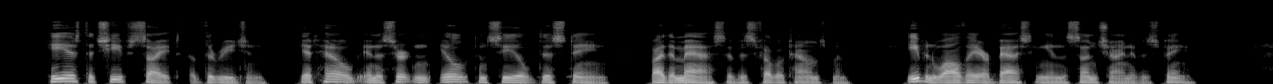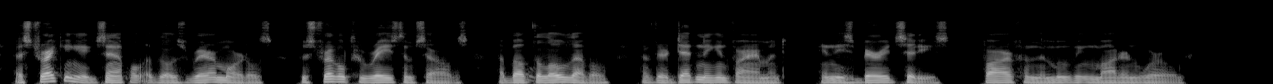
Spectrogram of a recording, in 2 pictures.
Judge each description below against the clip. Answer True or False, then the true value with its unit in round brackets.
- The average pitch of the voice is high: False (90 Hz)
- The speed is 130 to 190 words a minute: True (155 wpm)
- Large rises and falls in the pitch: False (4.1 semitones)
